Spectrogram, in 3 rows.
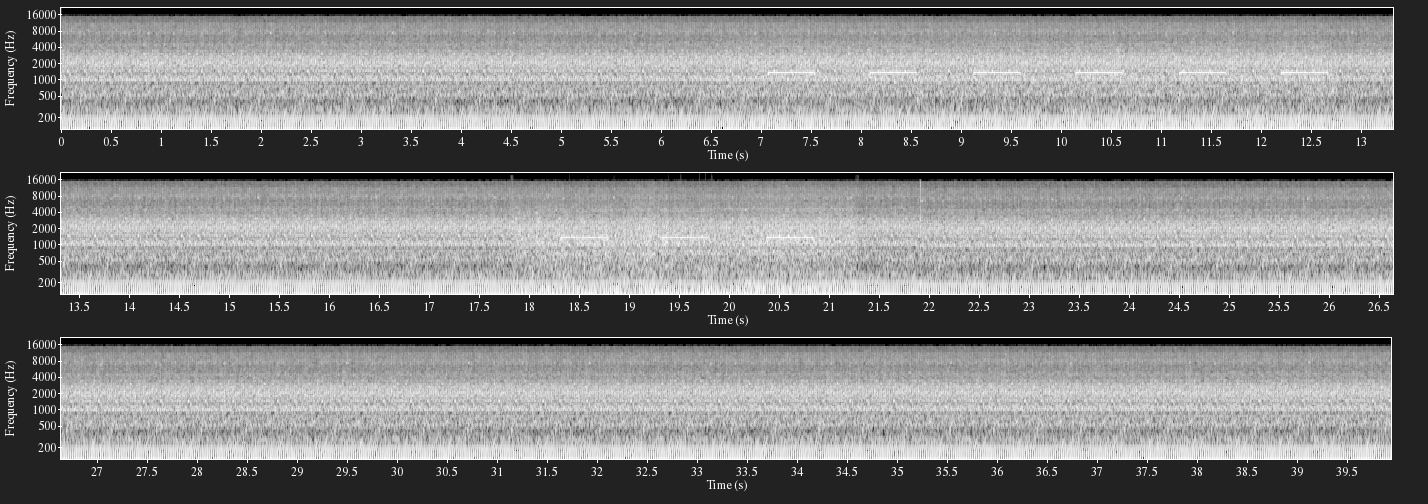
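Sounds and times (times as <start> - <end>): diesel truck engine idling: 0.1 - 24.3
deep rumble: 6.1 - 12.9, 17.8 - 22.4
reversing beeper: 6.5 - 12.8, 17.8 - 22.0.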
